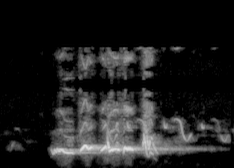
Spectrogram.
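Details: Mistle thrush singing one short fluted phrase of clear whistled notes that warble up and down, ending in a few thin, fading high notes; background quiet.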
